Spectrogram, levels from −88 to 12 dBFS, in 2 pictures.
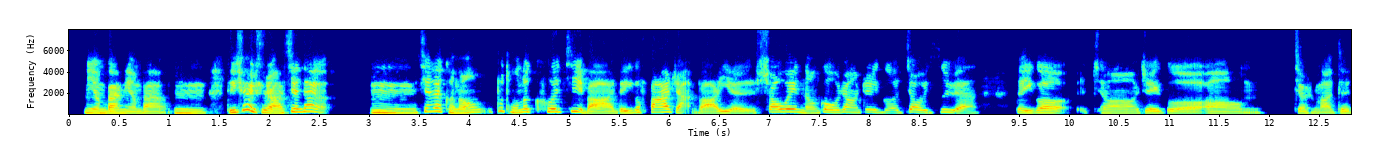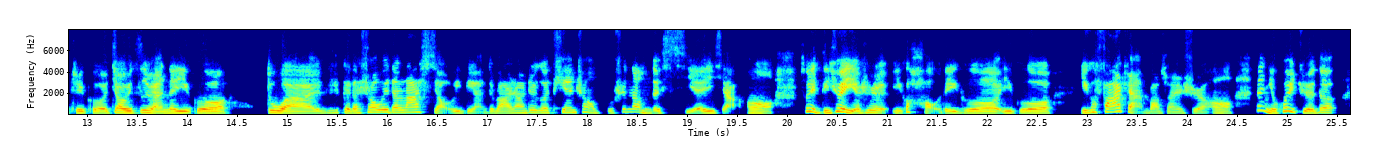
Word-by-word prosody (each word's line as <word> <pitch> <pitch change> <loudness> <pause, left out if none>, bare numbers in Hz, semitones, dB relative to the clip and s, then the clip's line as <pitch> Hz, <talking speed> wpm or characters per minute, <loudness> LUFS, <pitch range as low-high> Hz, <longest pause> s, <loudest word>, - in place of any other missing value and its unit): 明 175 -4 +1
白 170 -1 +5
明 145 -3 -2
白， 150 -2 -1
嗯， 170 -4 -2 0.2
的 215 - +5
确 235 +4 +6
是 225 - 0
啊， 165 -1 +5
现 280 +5 +3
在 310 0 +2 0.4
嗯， 195 -3 +1
现 310 - 0
在 320 -1 +4
可 180 - -1
能 220 +8 -1
不 335 - -1
同 230 -6 -3
的 275 - +1
科 280 +1 +1
技 285 -2 +1
吧， 150 - +2
的 170 +3 -2
一 180 - +2
个 235 - -1
发 245 +3 +3
展 255 - -2
吧， 160 - +2
也 160 +3 -1
稍 250 +4 +1
微 270 -1 +5
能 180 -4 -5
够 230 0 0
让 230 -2 -4
这 240 -1 -5
个 205 -1 -9
教 230 +1 -2
育 210 - -4
资 240 +5 -9
源 155 -4 -2 0.4
的 185 - -3
一 190 - +2
个， 195 -3 0 0.3
呃 160 -1 -4
这 175 -3 0
个， 165 - -4
呃 140 -2 -2 0.5
叫 155 -1 -3
什 160 - -12
么 115 -4 -3
的 160 -3 -4
这 160 - 0
个 145 -2 +1
教 190 +1 +5
育 - - +6
资 210 +4 0
源 155 -6 +3
的 170 - +2
一 160 -2 +5
个 165 -2 +4 0.4
对， 170 0 +2
给 180 - +3
它 185 - 0
稍 230 +4 -1
微 240 +1 +3
地 225 - +1
拉 230 +2 +1
小 240 - -6
一 170 - -1
点， 160 -1 -6
对 175 - -6
吧？ 165 -1 -1
让 195 +2 -3
这 210 +1 -3
个 200 0 -3
天 225 +2 -3
秤 230 -5 -6
不 175 - -10
是 265 - -7
那 255 -1 -2
么 190 -7 -5
地 155 +1 0
斜 170 -1 -2
一 175 - 0
下， - - -2 0.2
嗯。 165 -4 +1 0.3
所 315 - +1
以 - - +5
的 190 0 +1
确 275 +4 +7
也 180 - +4
是 200 -1 0
一 180 - -5
个 255 - -1
好 270 - -6
的 - - -4
一 155 -1 0
个 155 -1 +1
一 170 - +1
个 165 0 +2 0.3
一 195 - 0
个 235 - 0
发 270 +5 +3
展 310 - -1
吧， - - -4
算 - - -8
是 - - -6
啊。 - - -4 0.5
那 410 - -2
你 - - +2
会 330 -2 +2
觉 165 -6 +2
得 210 +2 -2
190 Hz, 265 characters per minute, -23 LUFS, 165-235 Hz, 0.5 s, 确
